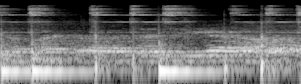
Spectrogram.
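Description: A man's voice chanting a devotional song, with small hand cymbals and a drum keeping a steady beat of about two strokes a second.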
